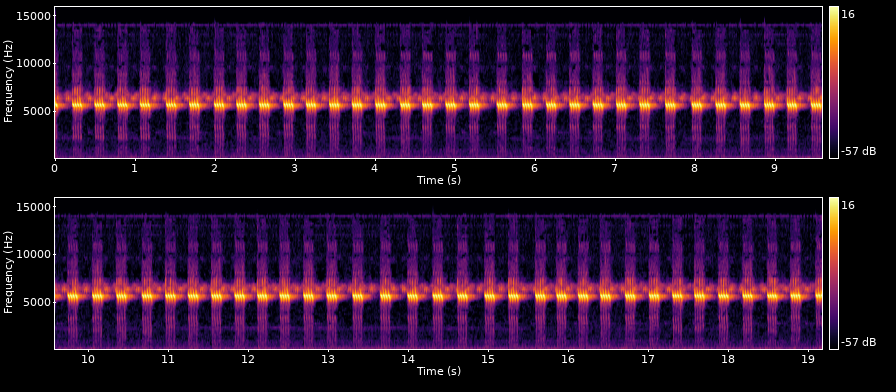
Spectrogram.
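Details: Adult crickets, male and female, offered as a song tutor for cage birds. They produce a continuous series of high, piercing chirps, slightly over three per second, steady and unbroken throughout.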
